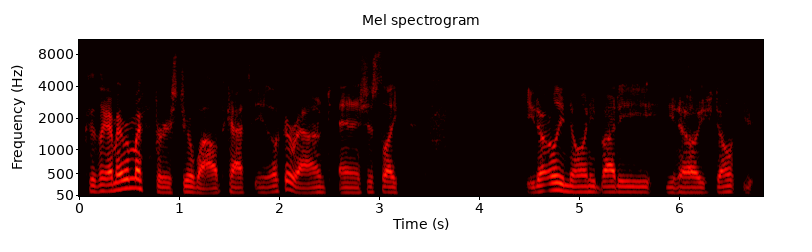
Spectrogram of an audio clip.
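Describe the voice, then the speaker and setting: A man's voice: on the low side, fairly quick, no room sound. A man in his twenties hosting a casual podcast chat, talking in slangy, profane bro-talk. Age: 20s. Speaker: podcast host.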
